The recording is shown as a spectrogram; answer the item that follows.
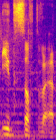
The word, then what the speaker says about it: id Software: ще навіть не сформованої на той час студії ID Software Так це правильна вимова назви компанії Ми ще не раз повернемося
